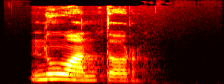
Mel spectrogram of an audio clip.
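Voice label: "нуантор", Komi, female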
